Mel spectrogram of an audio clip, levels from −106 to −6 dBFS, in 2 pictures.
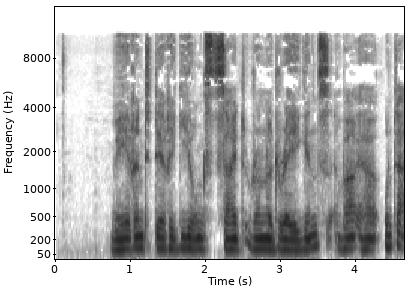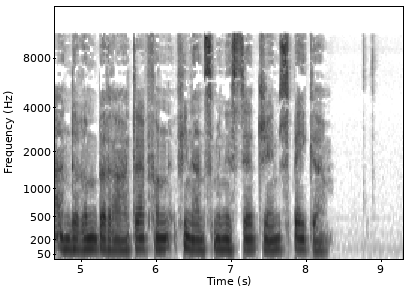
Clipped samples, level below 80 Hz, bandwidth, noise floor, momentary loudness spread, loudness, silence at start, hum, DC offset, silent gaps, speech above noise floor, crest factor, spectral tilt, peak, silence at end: under 0.1%; -48 dBFS; 12 kHz; -71 dBFS; 8 LU; -24 LUFS; 0.75 s; none; under 0.1%; none; 46 dB; 20 dB; -3.5 dB/octave; -6 dBFS; 1 s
